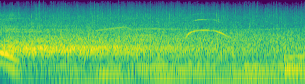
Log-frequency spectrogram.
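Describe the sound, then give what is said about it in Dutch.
Concert audience cheering and applauding as a singer is introduced, a dense roar with a few rising whistles over a sustained low musical tone, steady throughout. “Geef maar een applaus.”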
